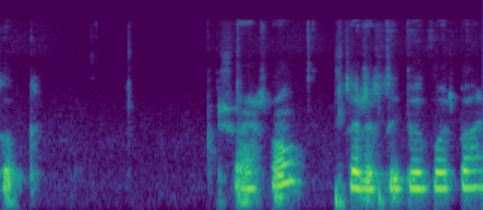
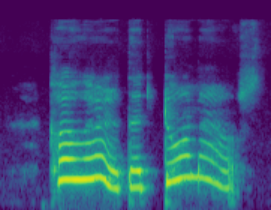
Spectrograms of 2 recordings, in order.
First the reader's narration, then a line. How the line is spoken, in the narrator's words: the queen shrieked out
